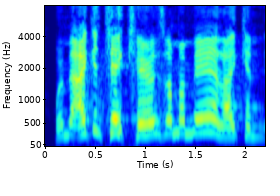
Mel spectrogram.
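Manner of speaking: loud, high and rushed boast; puffed-up, self-reliant bluster; cocky protest. Acted. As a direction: blurt it out as an overconfident man. Acting out overconfident self-reliant man.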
